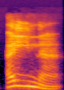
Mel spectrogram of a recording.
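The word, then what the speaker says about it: أين: tahu kan Nah Aina Aina Bukan tapi Aina karena disitu adalah ayahnya Ya Sukun bukan pakai Hamzah yang memakai apa kasrah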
